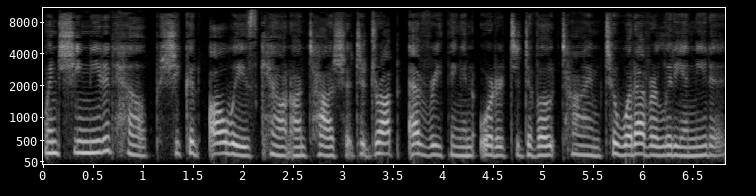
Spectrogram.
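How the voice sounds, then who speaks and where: A woman talks at a moderate pace with hardly any pauses, in an ordinary speaking voice of medium pitch. Her intonation is fairly even, and the sound is dry and close with no echo over a quiet background. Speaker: audiobook narrator. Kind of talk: audiobook narration, reading aloud. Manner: smooth, even storytelling pace.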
